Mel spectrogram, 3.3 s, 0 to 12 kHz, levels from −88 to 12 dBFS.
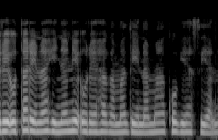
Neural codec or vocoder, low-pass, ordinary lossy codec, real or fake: none; 7.2 kHz; none; real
